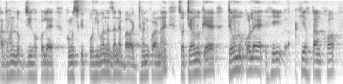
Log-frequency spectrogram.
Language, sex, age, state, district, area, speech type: Assamese, male, 45-60, Assam, Lakhimpur, rural, spontaneous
